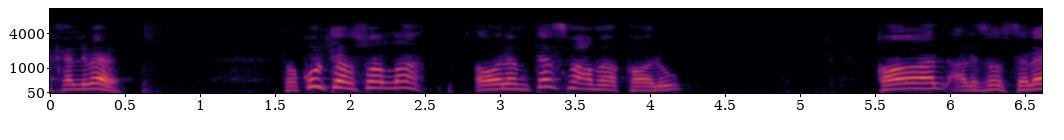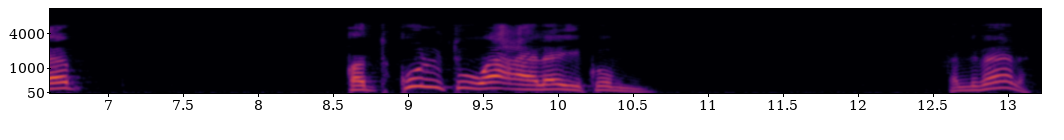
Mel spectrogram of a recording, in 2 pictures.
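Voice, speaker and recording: A male preacher with an Egyptian accent gives an emphatic lesson, throwing out questions and answering them himself. His voice sits high and sounds husky. He talks fast, on a dull, lo-fi recording. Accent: Egyptian Arabic. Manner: repeats hadith slowly for emphasis. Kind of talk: sermon lesson.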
